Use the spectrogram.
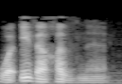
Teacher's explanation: نقل حركة الهمزة إلى الساكن قبلها · Term: النقل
